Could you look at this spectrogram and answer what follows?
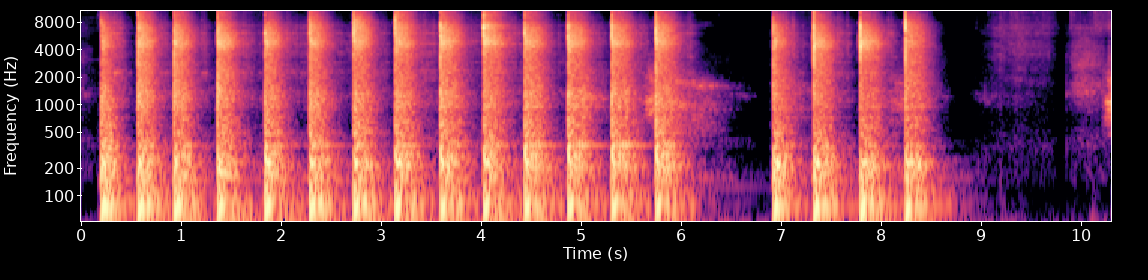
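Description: Nails driven into bathroom wall sheeting with a hammer: a loud, close run of evenly spaced blows, about fifteen strikes, a short pause, then a few more.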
